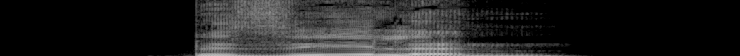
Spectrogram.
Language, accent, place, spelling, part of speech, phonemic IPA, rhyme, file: German, Germany, Berlin, beseelen, verb, /bəˈzeːlən/, -eːlən, De-beseelen.ogg
- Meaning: to animate, to inspire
